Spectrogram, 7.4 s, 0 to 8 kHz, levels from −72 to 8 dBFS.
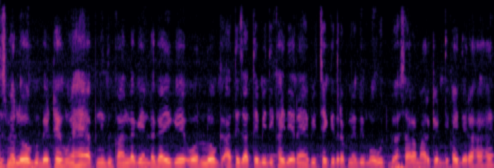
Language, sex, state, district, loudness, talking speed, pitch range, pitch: Hindi, male, Rajasthan, Bikaner, -17 LUFS, 250 wpm, 145-155 Hz, 150 Hz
